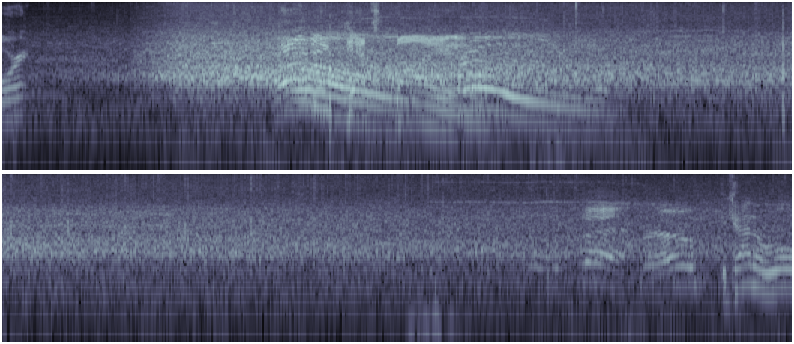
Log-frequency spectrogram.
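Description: A crowd cheers loudly and the cheering slowly fades.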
